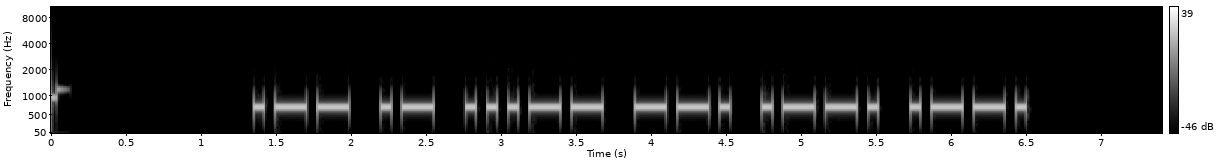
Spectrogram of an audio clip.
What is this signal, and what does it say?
Morse code, heard as a keyed tone, about 17 wpm, 700 Hz. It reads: WA3GPP
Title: K1USN SST QSO Practice - 17wpm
